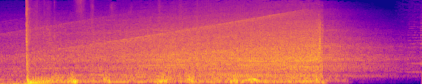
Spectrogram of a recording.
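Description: Edited transition sound effect: a sharp hit, then a rushing noise with a pitch that rises steadily for about four seconds over a low rumble, cut off near the end and fading away.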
